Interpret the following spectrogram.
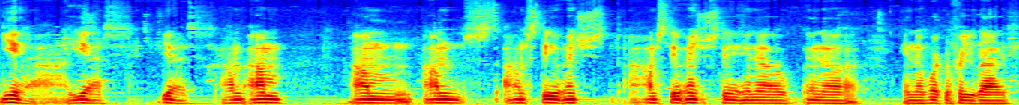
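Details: Acted stuttering in a comedic skit of a man during a phone job interview, with word and part-word repetitions.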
